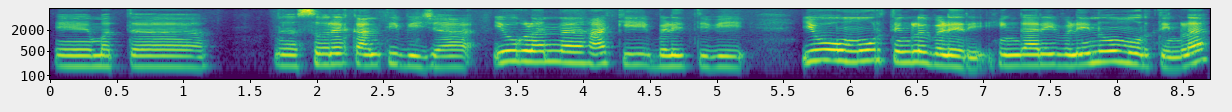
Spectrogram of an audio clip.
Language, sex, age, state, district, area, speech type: Kannada, female, 45-60, Karnataka, Gadag, rural, spontaneous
